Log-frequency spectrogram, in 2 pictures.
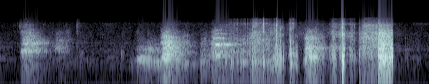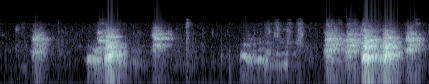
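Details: Puppies five weeks old squealing and yipping in uneven bursts, a dense run of overlapping high cries in the middle, then scattered whiny yelps resuming after short silences.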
